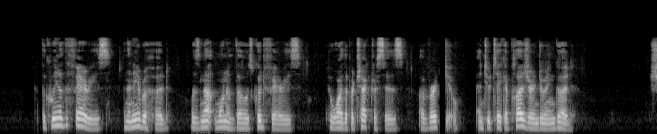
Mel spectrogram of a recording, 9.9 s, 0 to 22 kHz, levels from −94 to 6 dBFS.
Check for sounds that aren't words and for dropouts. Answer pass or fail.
fail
